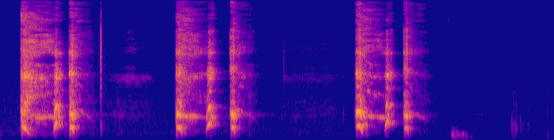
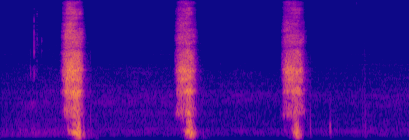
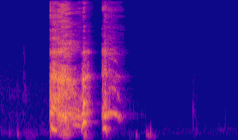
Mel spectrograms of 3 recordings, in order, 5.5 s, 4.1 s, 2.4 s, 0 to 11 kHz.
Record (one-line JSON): {"three_cough_length": "5.5 s", "three_cough_amplitude": 23097, "three_cough_signal_mean_std_ratio": 0.32, "exhalation_length": "4.1 s", "exhalation_amplitude": 14111, "exhalation_signal_mean_std_ratio": 0.28, "cough_length": "2.4 s", "cough_amplitude": 19303, "cough_signal_mean_std_ratio": 0.36, "survey_phase": "alpha (2021-03-01 to 2021-08-12)", "age": "45-64", "gender": "Female", "wearing_mask": "No", "symptom_cough_any": true, "symptom_fatigue": true, "symptom_change_to_sense_of_smell_or_taste": true, "symptom_loss_of_taste": true, "symptom_onset": "3 days", "smoker_status": "Never smoked", "respiratory_condition_asthma": false, "respiratory_condition_other": false, "recruitment_source": "Test and Trace", "submission_delay": "1 day", "covid_test_result": "Positive", "covid_test_method": "RT-qPCR", "covid_ct_value": 13.7, "covid_ct_gene": "ORF1ab gene", "covid_ct_mean": 13.9, "covid_viral_load": "27000000 copies/ml", "covid_viral_load_category": "High viral load (>1M copies/ml)"}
